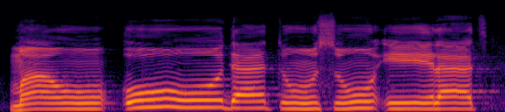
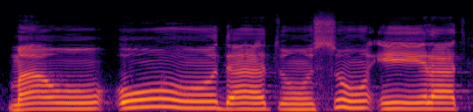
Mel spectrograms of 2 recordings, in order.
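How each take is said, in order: No difference in how they are said.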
